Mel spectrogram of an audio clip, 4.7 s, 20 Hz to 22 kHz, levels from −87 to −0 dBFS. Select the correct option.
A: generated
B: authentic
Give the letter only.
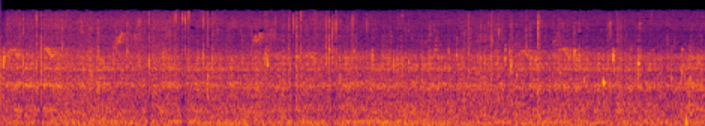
B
